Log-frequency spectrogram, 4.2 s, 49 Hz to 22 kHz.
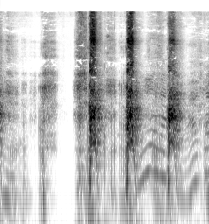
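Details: Corgi barking to interrupt its owners as they chat. Three sharp, loud barks come roughly every 0.8 seconds in the second half, mixed with people talking soothingly to it indoors.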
